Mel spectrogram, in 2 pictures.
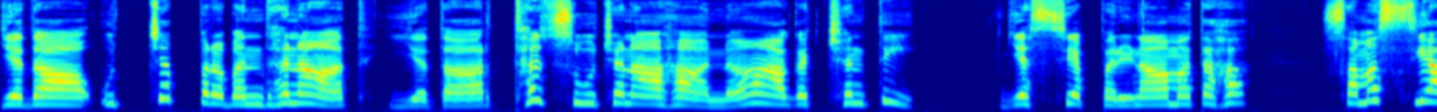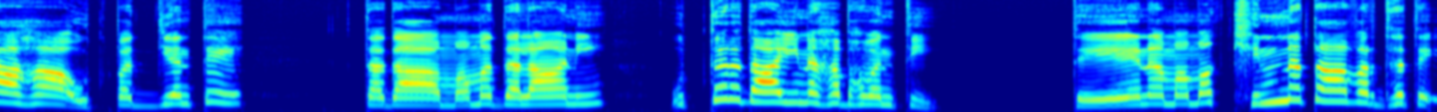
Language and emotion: Sanskrit, angry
